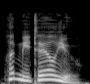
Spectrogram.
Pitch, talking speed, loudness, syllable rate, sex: 175 Hz, 265 wpm, -13 LUFS, 5.7 syllables/s, male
